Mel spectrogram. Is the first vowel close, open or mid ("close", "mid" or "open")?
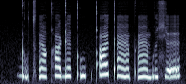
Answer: close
